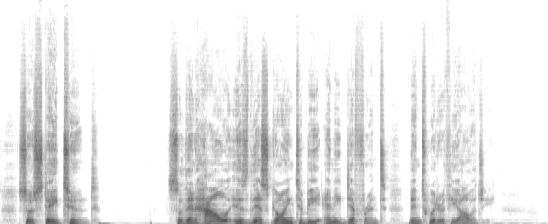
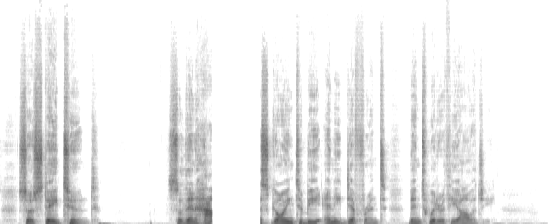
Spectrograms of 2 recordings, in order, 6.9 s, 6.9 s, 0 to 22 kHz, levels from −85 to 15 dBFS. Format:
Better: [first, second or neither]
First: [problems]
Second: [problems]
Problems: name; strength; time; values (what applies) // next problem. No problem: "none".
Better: first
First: none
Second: audio cutting out; at 2.5 s for 0.5 s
